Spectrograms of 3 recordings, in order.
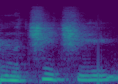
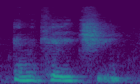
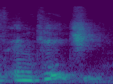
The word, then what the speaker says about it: Nkechi: And I'm like, no, it's N-K-chi, even though it's really Nkechi. But if you pronounce it this way, you'll say it perfectly, which is Nkechi. So I'll say N, separate the K, and separate the CHI.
